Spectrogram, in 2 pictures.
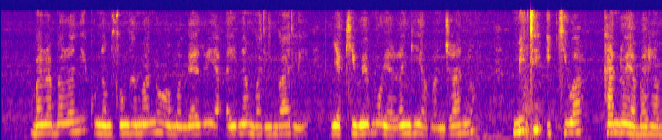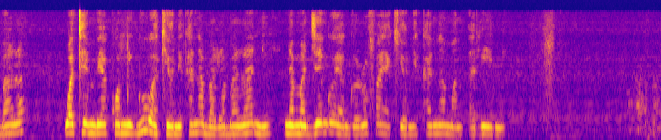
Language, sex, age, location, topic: Swahili, female, 18-24, Nairobi, government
